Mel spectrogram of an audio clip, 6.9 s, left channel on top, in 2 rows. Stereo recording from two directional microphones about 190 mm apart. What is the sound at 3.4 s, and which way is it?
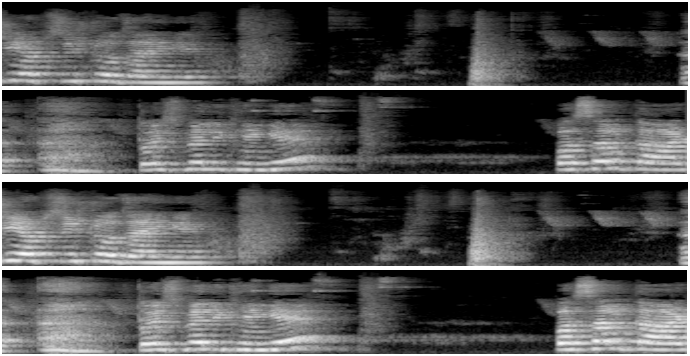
Speech, 20° right (ahead or behind).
